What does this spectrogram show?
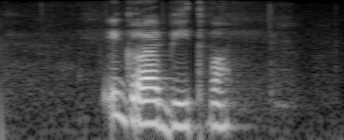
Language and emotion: Russian, neutral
